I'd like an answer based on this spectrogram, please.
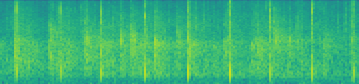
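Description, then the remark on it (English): A crowd at a church service claps hands together to glorify God and thank a singer, in a steady, even rhythm, sharp unified claps about three per second over a softer wash of scattered clapping, with no voices. “Why don't we clap our hands real quick just for to glorify God”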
